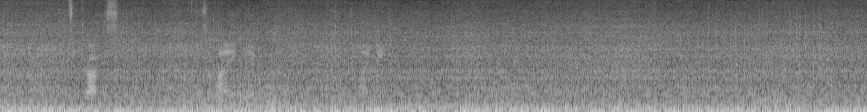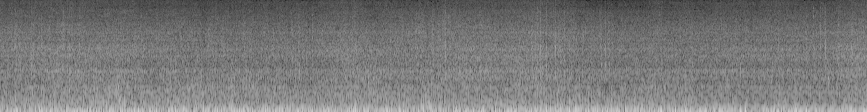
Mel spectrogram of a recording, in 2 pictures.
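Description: A motorcycle engine hums steadily close by.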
